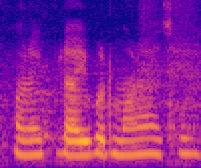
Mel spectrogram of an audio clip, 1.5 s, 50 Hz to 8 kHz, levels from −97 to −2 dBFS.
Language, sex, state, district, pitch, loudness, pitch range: Bengali, female, West Bengal, North 24 Parganas, 220 Hz, -27 LUFS, 210-225 Hz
